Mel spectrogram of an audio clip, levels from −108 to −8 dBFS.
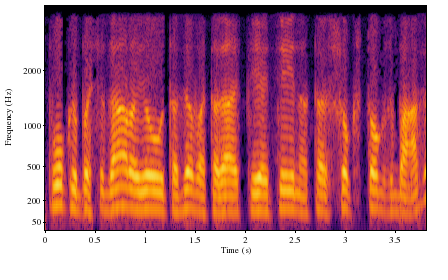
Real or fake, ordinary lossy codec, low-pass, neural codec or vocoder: real; AAC, 24 kbps; 3.6 kHz; none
